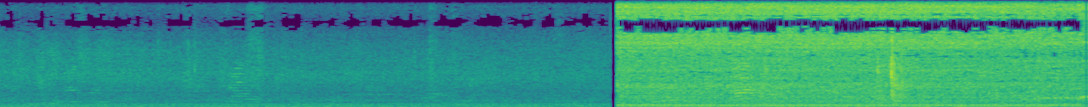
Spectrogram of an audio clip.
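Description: Quiet shop ambience with faint voices, then about four and a half seconds in an abrupt cut to the loud, steady hum and rumble of a bus engine running close by, which stops suddenly at the end.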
